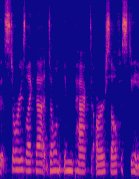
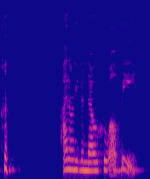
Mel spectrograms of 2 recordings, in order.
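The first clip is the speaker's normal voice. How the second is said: put-on whispering with a chuckle. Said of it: "him kind of whispering under his breath".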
